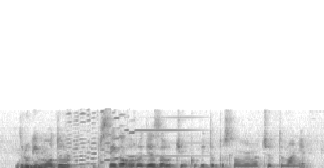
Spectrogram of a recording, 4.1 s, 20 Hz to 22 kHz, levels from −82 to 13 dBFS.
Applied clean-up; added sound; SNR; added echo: none; Harmonica; 17 dB; reverberation time 0.3 s.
